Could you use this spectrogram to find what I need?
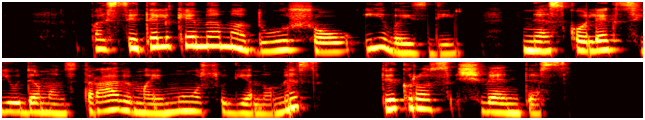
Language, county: Lithuanian, Telšiai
